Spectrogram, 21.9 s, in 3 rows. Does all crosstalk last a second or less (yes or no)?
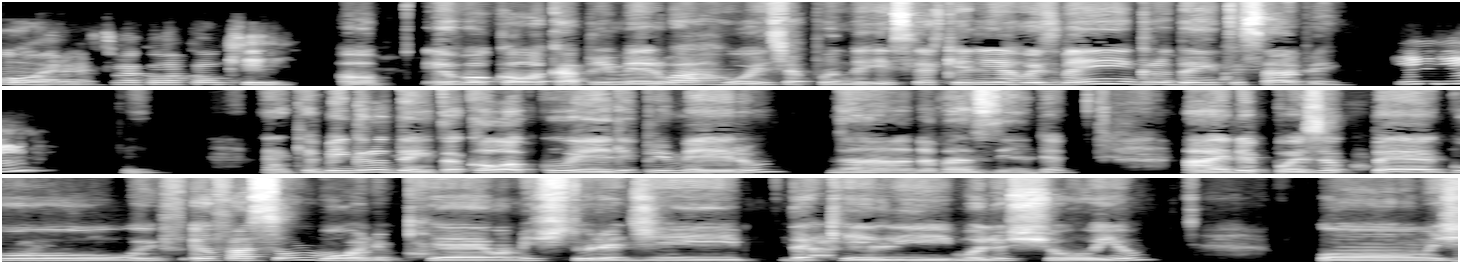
yes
